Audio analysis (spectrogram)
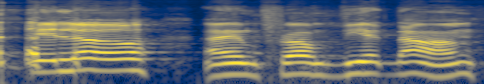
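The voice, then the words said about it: Bad put-on Vietnamese accent. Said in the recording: “Vietnamese impression ... I think they're both equally bad. I think his Vietnamese impression is much, much worse”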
